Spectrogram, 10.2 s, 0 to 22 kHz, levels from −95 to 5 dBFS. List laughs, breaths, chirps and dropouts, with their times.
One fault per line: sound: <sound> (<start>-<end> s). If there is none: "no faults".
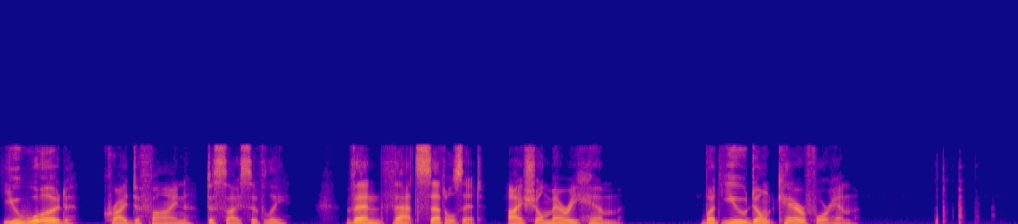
sound: laugh (9.3-10.0 s)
